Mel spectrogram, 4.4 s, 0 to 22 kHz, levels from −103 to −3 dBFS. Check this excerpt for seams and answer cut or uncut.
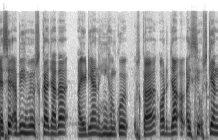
uncut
